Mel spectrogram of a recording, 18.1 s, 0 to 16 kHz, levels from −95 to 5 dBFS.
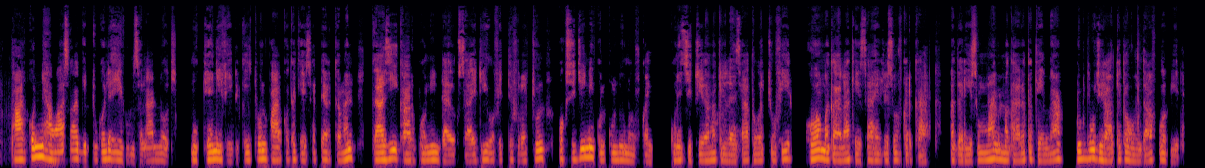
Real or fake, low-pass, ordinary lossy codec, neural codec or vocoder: fake; 14.4 kHz; MP3, 64 kbps; codec, 44.1 kHz, 3.4 kbps, Pupu-Codec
